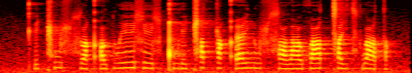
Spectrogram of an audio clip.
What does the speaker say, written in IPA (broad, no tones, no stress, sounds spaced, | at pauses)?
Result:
kʼ e ǁ u ɬ sʷ æ qʼ ɒ tʷ eː ɬ eː ɬ ǃ u ɾ e ǁ u tˤ ʈ i qʼ iː n uː ɬ s ɒ ðˤ iː χʷ iː tˤ ǀ iː t͡sʼ u tˤ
